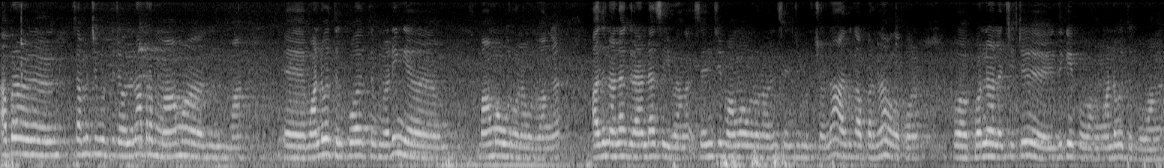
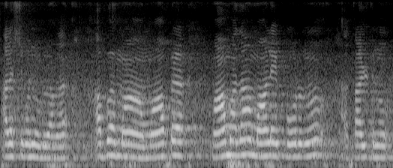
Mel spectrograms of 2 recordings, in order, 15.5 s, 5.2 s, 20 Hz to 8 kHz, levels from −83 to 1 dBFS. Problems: constant background noise, background conversations at intervals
